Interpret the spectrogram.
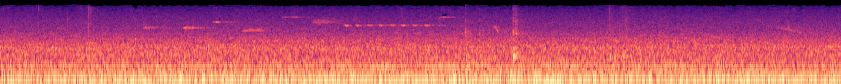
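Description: Faint, scattered clicks and scrapes of a cat biting and clawing the sisal-rope posts of a cat scratching post, over a steady low background hum.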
